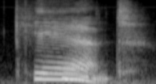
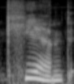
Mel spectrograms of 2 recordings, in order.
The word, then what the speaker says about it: can't: modal qui Es simplemente can't ya que can't es acentuado y pronunciado de esta manera esta forma completa en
